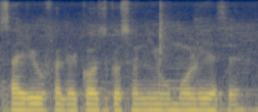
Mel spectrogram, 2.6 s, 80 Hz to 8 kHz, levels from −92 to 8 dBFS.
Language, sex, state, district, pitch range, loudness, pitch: Assamese, male, Assam, Kamrup Metropolitan, 115-120 Hz, -16 LUFS, 120 Hz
